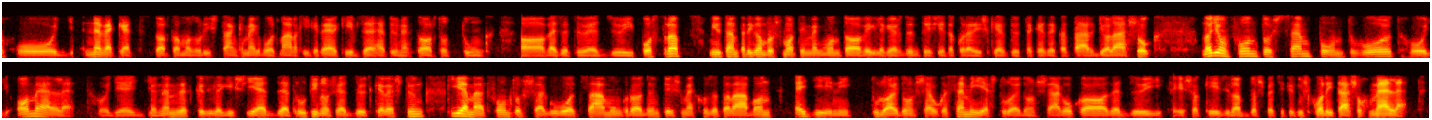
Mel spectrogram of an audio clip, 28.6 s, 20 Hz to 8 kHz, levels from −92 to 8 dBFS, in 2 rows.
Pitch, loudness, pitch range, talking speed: 95 Hz, -27 LUFS, 90-110 Hz, 130 wpm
